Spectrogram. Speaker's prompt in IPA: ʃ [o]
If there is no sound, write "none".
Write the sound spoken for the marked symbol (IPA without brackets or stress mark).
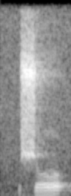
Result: o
